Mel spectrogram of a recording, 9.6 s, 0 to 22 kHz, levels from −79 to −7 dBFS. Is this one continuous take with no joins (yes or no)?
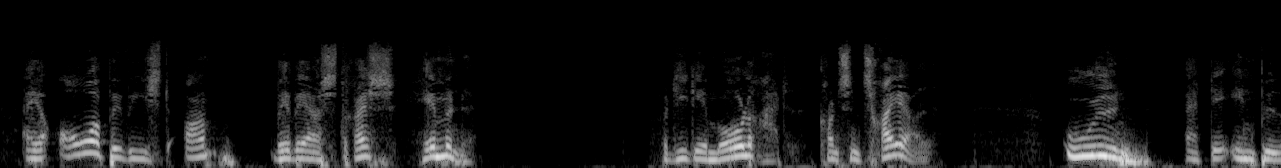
yes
